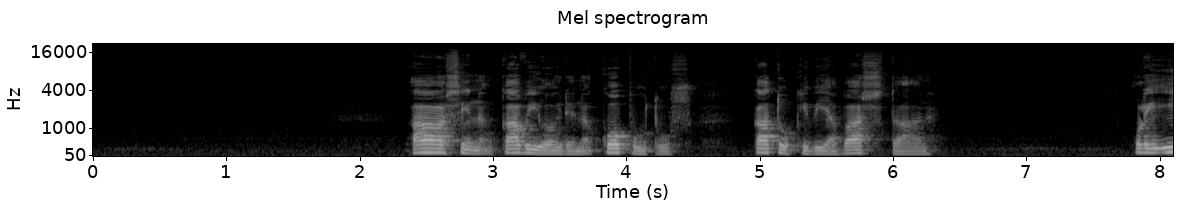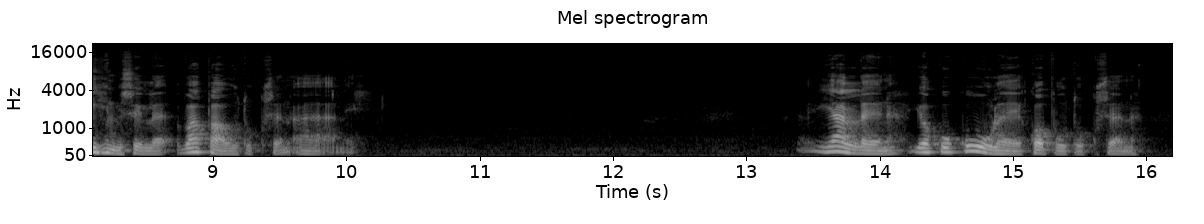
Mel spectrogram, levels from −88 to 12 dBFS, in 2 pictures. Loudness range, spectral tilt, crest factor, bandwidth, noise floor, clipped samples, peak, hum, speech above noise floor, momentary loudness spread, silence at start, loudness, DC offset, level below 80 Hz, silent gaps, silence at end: 6 LU; -7 dB/octave; 22 dB; 16 kHz; -73 dBFS; under 0.1%; -12 dBFS; none; 42 dB; 14 LU; 2.4 s; -31 LUFS; under 0.1%; -72 dBFS; none; 0.25 s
